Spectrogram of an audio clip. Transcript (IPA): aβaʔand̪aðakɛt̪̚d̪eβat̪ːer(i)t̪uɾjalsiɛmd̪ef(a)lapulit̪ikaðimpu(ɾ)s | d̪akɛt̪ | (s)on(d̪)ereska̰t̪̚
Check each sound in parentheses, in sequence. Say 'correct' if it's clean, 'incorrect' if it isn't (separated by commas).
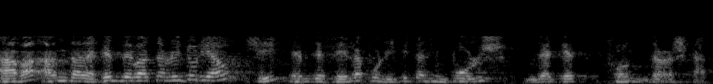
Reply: correct, incorrect, incorrect, incorrect, correct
